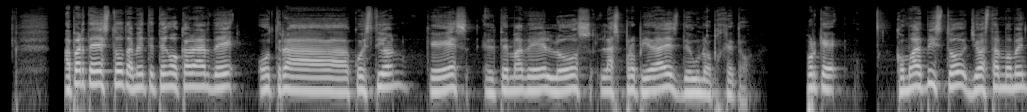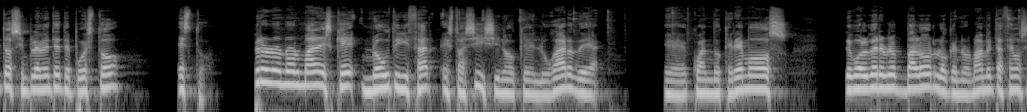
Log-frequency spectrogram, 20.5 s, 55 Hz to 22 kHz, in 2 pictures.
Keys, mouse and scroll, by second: 3.2-3.9 scroll down 1, 3.9-4.6 scroll down 1, 4.6-5.8 scroll down 1, 5.8-7.3 scroll down 1, 7.3-9.2 scroll down 1, 9.2-10.7 scroll down 1, 10.7-12.4 scroll down 1, 12.4-13.5 scroll down 1, 13.5 Escape, 14.5-16.9 typing, 16.2 Return, 20.0-20.5 typing.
